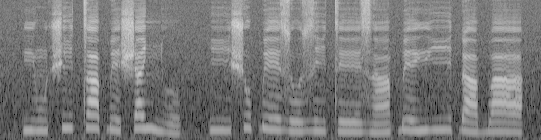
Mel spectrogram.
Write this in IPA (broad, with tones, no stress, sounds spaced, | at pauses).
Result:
j ũ˨ ʃ i˦ t a˦ ɓ e˨ ʃ a˦ ɲ ʊ˨ | iː˨ ʃ ʊ˦ ɓ eː˦ z ʊ˨˦ z i˨ t eː˨ z ã˨˦ ɓ e˦ j iː˦ ɗ a˨ b a˨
